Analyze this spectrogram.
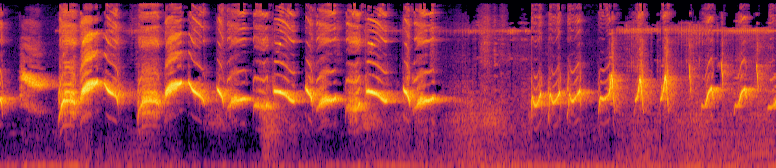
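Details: Chinese hwamei during morning song practice: a string of rich slurred whistles, a short quiet gap, then a rapid series of sharp upswept notes; faint low hum throughout.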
